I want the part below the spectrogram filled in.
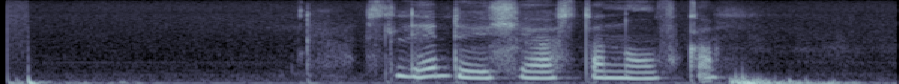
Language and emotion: Russian, sad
